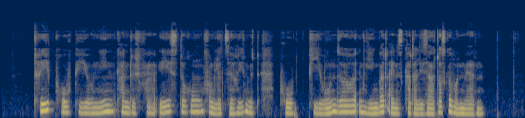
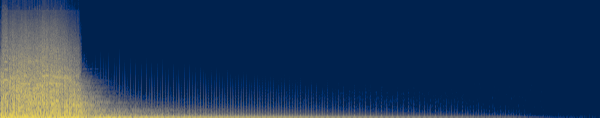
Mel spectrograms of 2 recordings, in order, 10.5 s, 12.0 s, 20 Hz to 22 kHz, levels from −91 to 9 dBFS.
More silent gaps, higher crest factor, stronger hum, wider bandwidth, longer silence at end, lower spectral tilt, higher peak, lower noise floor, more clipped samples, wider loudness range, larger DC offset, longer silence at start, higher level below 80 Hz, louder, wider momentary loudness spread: neither; first, 18 dB vs 10 dB; neither; second, 9.2 kHz vs 11 kHz; second, 0.85 s vs 4.05 s; about the same, -6.5 dB/octave vs -6 dB/octave; second, -4 dBFS vs 0 dBFS; second, -73 dBFS vs -85 dBFS; second, under 0.1% vs 2%; second, 4 LU vs 28 LU; neither; first, 0.65 s vs 0 s; second, -60 dBFS vs -16 dBFS; second, -23 LUFS vs -8 LUFS; second, 10 LU vs 28 LU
